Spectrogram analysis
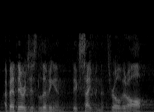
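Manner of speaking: usual speaking voice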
